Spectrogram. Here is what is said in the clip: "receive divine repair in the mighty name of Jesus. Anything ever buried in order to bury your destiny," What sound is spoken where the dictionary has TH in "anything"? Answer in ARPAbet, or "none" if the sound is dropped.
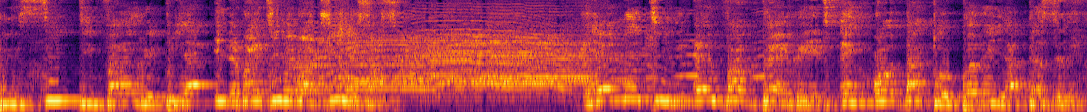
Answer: T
